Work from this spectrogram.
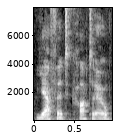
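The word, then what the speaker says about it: Yaphet Kotto: who is actually played by the great uh yafet Kato which I think is how you pronounce his name uh who will always be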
